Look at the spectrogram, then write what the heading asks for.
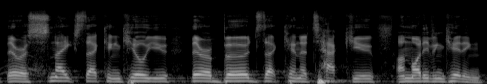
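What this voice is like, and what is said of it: Australian accent. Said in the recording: “accent you hear is an Australian accent ... I do have an Australian accent.”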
